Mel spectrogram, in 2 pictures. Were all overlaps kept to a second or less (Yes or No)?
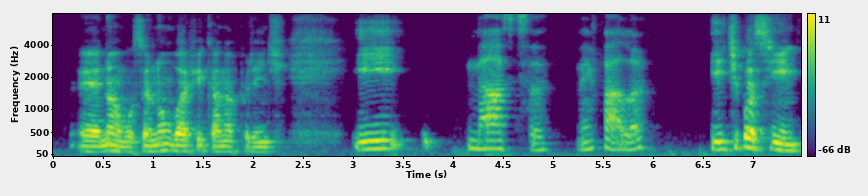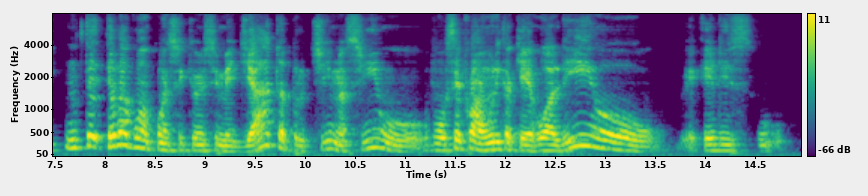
Yes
